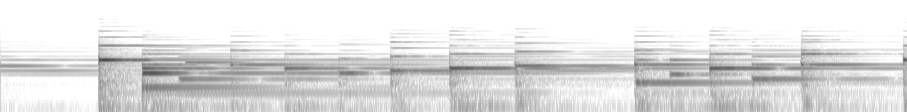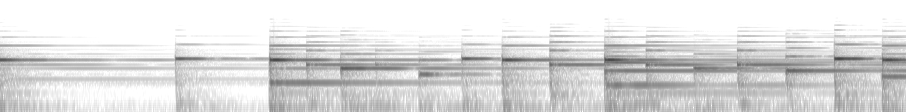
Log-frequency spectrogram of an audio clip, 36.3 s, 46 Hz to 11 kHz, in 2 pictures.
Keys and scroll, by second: 4.6 b.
